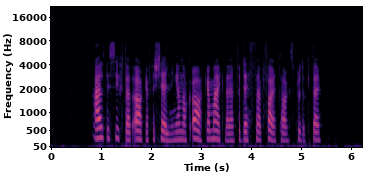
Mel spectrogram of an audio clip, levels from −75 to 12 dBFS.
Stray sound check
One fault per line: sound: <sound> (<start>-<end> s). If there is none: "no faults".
no faults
